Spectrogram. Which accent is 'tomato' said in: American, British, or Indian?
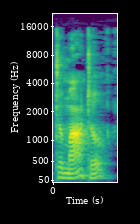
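British. It is said in a British accent. "So this is called tomato in British accent"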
